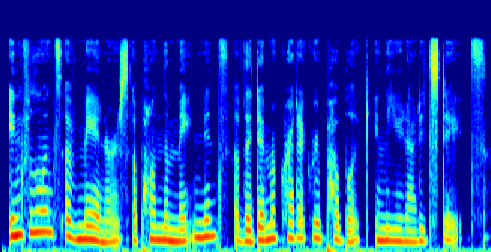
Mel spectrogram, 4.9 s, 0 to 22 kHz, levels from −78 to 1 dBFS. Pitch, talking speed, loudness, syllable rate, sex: 215 Hz, 170 wpm, -18 LUFS, 6.4 syllables/s, female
